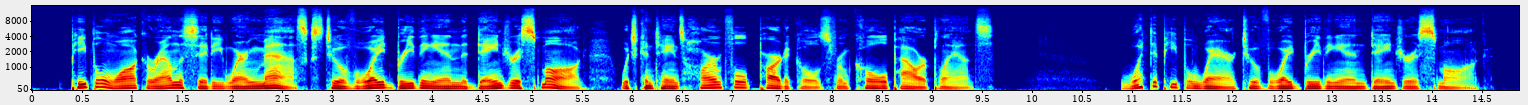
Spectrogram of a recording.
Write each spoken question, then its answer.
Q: What do people wear to avoid breathing in dangerous smog?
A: People wear masks to avoid breathing in dangerous smog.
